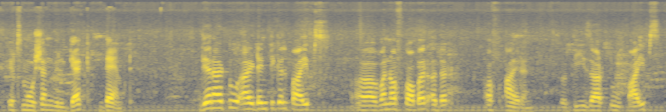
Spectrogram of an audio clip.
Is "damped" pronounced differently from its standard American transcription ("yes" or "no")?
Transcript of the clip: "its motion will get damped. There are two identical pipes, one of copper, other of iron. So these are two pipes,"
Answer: no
